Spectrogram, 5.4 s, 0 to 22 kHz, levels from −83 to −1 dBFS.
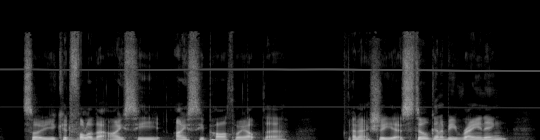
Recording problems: high-pitched whine; faint; throughout; 11 kHz, 25 dB below the speech

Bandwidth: 17 kHz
